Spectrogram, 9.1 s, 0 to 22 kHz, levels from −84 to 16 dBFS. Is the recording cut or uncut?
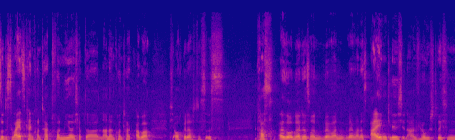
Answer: uncut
